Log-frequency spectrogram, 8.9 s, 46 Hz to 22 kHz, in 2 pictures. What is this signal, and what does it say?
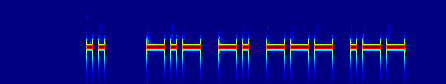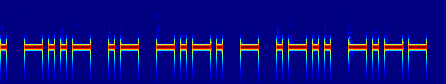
Morse code, heard as a keyed tone, about 20 wpm, 700 Hz. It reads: I KNOW EXACTLY
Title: Sentences from Top 1000 Words - Review Part 6 - 20wpm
